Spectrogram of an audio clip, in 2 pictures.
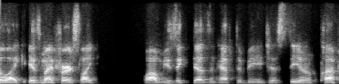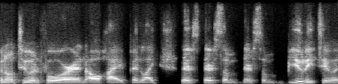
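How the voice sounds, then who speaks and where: With an ordinary speaking voice, a man talks at a medium pitch and a moderate pace with fairly even intonation. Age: 30s. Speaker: worship leader and singer. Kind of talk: casual chat.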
